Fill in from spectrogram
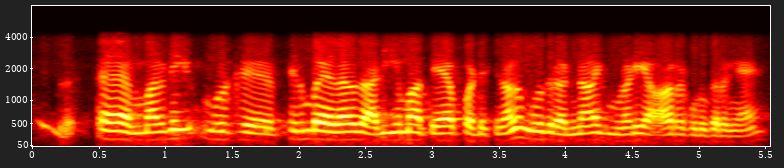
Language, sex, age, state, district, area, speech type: Tamil, male, 60+, Tamil Nadu, Erode, rural, conversation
